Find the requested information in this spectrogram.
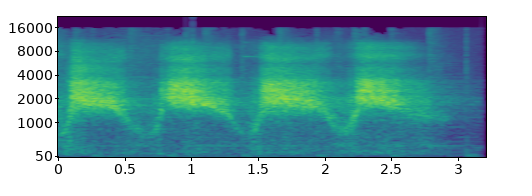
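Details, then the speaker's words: Fetal heartbeat recorded by Doppler ultrasound at a prenatal doctor's appointment and played back through speakers years later: rhythmic whooshing pulses. "you know what that is that is the sound of your heartbeat the very first time I heard it and one of mommy's doctor appointments and that's when I fell in love with you"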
